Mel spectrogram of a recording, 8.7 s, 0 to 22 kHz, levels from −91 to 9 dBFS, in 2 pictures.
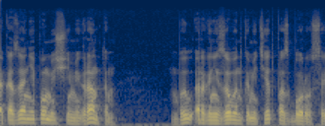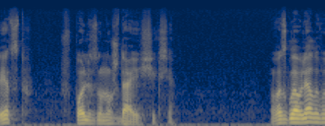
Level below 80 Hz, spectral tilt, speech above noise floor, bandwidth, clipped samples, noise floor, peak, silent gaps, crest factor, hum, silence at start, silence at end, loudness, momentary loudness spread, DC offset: -50 dBFS; -6.5 dB/octave; 31 dB; 15.5 kHz; under 0.1%; -53 dBFS; -4 dBFS; none; 20 dB; none; 0 s; 0 s; -23 LUFS; 18 LU; under 0.1%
